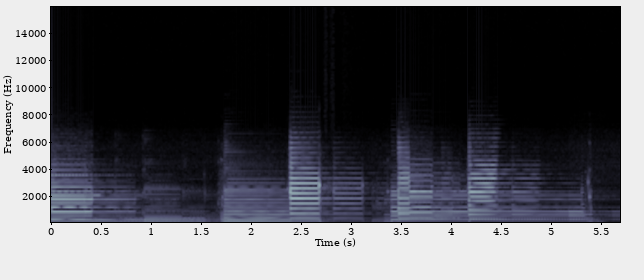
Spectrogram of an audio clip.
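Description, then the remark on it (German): An electric guitar on a clean setting played through a compressor, a boost and delay, with the chorus switched off, sounding bright and sustained with strong harmonics; a few chords ring out in phrases that swell and decay, with no talking. “ja jetzt Clean, spielen wir jetzt, und dann machen wir ruhig auch wieder hier den Kompressor an und machen mal hier den Boost an.”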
